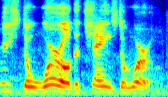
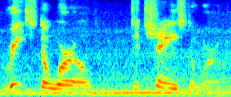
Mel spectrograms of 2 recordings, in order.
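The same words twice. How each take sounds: First: The phrase is spoken at a normal, quicker pace. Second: The phrase is spoken at a slower, deliberate pace.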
